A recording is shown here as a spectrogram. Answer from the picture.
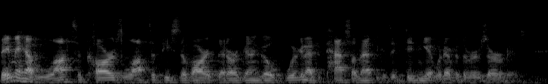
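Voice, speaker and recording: Fairly even intonation delivered at a very fast pace, with noticeable noise behind it. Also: man. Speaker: charity auctioneer. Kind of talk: interview answer, casual explanation.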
